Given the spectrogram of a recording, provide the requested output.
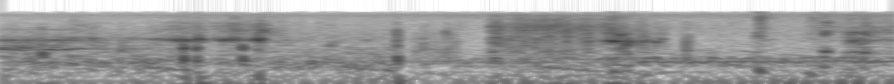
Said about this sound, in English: The bed, I don't know how the bed has a mouth, it has lips, it has teeth, you can actually hear it eating. Has a stomach, yeah. It's the bed that eats. That bed eats people.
